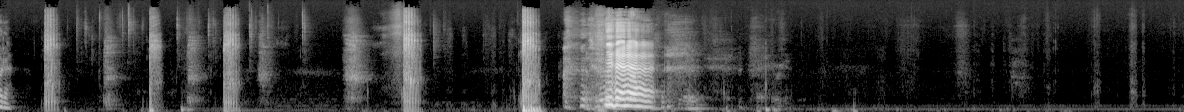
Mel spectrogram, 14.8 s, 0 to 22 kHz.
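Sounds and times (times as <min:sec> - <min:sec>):
speech: 0:00.0 - 0:00.2, 0:07.6 - 0:08.4
dog sneezing: 0:00.6 - 0:03.4, 0:04.3 - 0:05.4
laughter: 0:07.1 - 0:08.9.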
